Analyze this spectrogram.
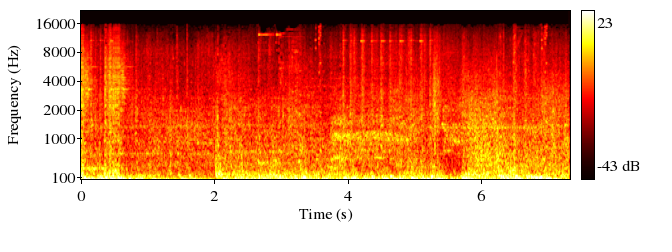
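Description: Guns fire in rapid bursts with loud explosions.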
